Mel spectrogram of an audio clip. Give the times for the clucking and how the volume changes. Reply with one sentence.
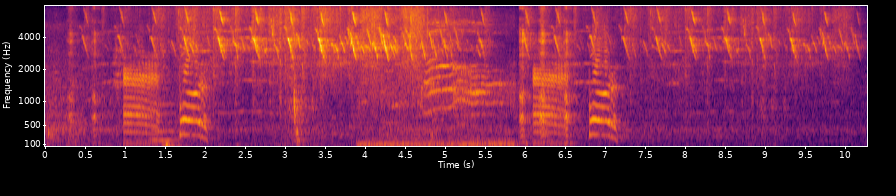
You can hear the clucking from 0.2 to 10.2 s, getting louder then quieter.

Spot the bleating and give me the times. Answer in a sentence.
You can hear the bleating from 0.9 to 2.0 s and from 6.1 to 7.2 s.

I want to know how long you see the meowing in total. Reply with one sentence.
The meowing can be heard for 2 seconds in total.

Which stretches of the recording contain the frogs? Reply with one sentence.
You can't hear the frogs here.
